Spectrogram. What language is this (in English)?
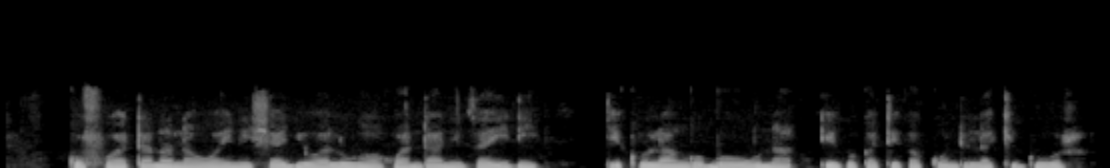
Swahili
